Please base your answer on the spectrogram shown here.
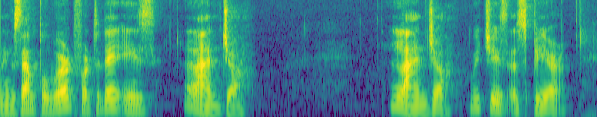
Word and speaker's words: lándzsa: Then we have a consonant which is made up of three different consonants from English, is D, Z, and S. But in Hungarian that's a D and a J. D, J. D, és, J. Together, J. J. J sound.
